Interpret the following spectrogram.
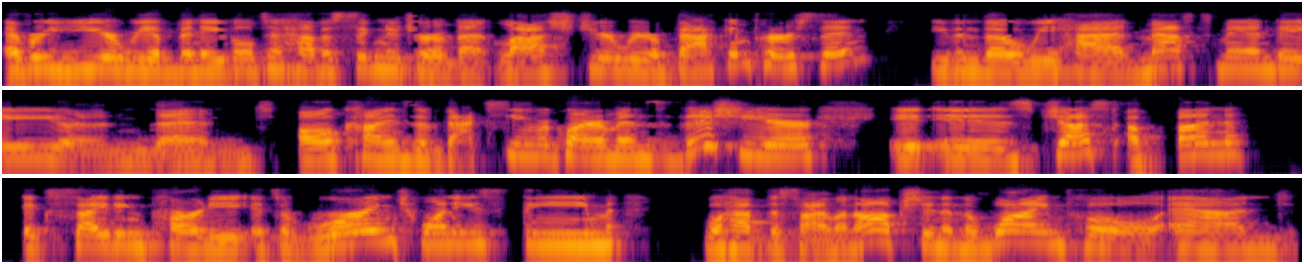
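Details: Adult woman speaking; normal speech.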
